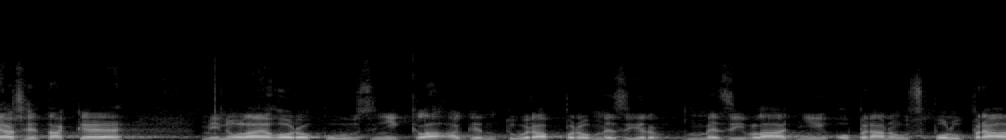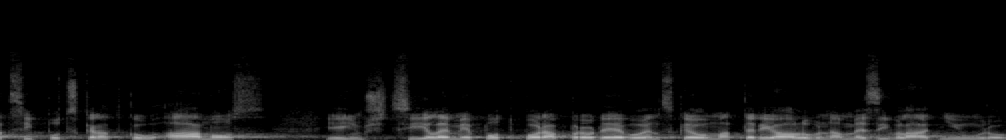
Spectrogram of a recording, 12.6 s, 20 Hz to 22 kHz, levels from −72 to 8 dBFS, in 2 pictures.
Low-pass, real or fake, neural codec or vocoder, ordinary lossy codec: 14.4 kHz; fake; vocoder, 44.1 kHz, 128 mel bands every 256 samples, BigVGAN v2; MP3, 64 kbps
